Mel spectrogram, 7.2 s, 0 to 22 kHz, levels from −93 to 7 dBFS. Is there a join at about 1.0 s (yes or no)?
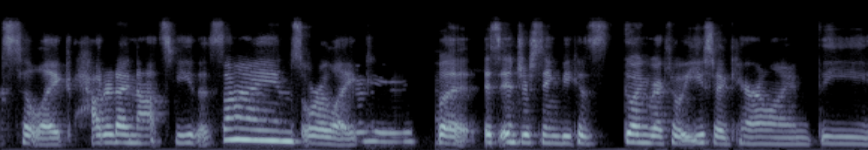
no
